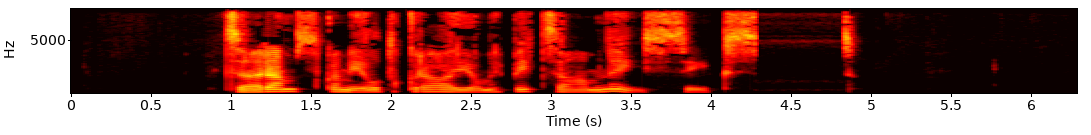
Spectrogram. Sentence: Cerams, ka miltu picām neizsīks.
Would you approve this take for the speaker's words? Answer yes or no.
no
